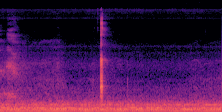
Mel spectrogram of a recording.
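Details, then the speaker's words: Hiccups: a single sharp hiccup over steady low room noise, during a bout of many hiccups. "You sure is having so much hiccups."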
